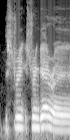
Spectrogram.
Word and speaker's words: stringere: But in Italian, it would be pronounced stringere. Stringere.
